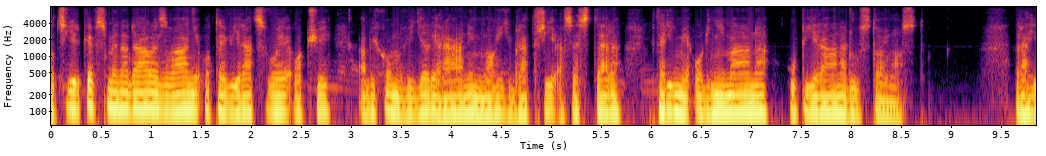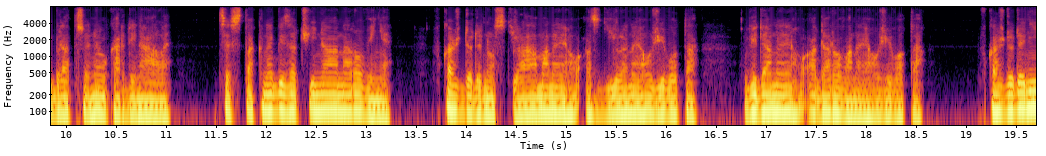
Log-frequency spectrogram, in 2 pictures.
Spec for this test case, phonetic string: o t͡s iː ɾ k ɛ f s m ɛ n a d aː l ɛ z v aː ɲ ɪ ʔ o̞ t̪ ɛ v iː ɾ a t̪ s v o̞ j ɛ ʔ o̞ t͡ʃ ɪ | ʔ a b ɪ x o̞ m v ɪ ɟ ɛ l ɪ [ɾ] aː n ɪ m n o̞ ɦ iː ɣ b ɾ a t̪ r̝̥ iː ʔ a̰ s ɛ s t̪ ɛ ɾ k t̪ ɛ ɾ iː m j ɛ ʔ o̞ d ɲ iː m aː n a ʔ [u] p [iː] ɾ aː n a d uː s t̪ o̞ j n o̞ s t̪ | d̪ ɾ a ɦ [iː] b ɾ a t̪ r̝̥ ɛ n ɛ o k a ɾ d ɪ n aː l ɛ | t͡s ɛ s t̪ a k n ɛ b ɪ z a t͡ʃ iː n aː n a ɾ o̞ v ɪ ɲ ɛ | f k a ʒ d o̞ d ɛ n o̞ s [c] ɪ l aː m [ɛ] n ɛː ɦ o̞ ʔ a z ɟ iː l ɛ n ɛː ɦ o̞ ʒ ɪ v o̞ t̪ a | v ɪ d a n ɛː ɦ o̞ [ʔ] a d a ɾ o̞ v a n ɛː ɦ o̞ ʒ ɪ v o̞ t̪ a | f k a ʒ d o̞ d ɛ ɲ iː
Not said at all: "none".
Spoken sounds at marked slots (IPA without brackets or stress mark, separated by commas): ɾ, u, iː, iː, c, a, ʔ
